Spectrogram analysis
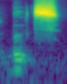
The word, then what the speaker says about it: Boot$: I do hear boots they forget the S because because the dollar sign what it say boot I'm like telling those boots with the S dollar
